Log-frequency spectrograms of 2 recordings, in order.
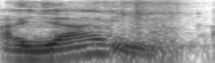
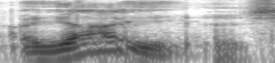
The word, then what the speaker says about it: Ayayi: Uh, Ayayi. – Ayayi.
